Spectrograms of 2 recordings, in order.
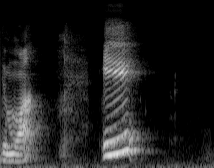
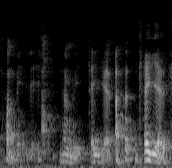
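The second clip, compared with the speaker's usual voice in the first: much lower, softer, laughing put-down; cynical ego voice; 10 semitones lower, 9 dB quieter, faster than usual. Retold or imitated. Her ego silencing her with a laughing, low contemptuous voice. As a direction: shut yourself up with mock contempt. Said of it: "j'ai mon ego qui fait".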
